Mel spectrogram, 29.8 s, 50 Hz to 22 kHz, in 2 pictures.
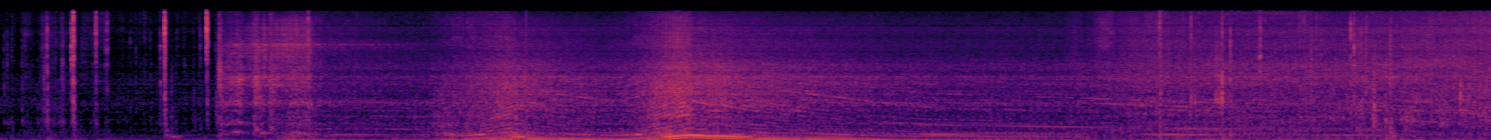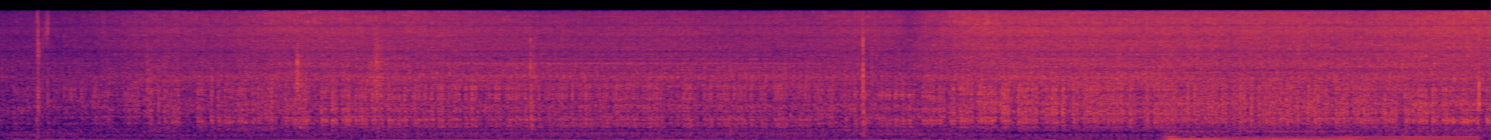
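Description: Mercedes M111 2.3-litre four-cylinder petrol engine starting, revved up and down twice, then idling steadily. Near the end the oil filler cap is taken off with the engine running, and the sound turns louder and deeper.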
